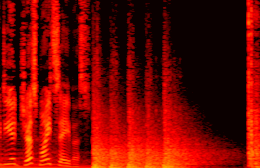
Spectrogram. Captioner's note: knocking on door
